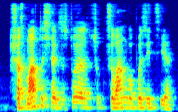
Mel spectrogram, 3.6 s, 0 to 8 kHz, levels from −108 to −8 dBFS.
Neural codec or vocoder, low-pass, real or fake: none; 7.2 kHz; real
